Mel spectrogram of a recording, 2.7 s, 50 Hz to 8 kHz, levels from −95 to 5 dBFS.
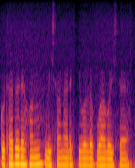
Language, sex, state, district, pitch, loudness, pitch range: Assamese, male, Assam, Kamrup Metropolitan, 120 Hz, -16 LUFS, 115-125 Hz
